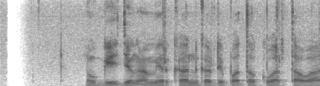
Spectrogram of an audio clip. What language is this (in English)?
Sundanese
